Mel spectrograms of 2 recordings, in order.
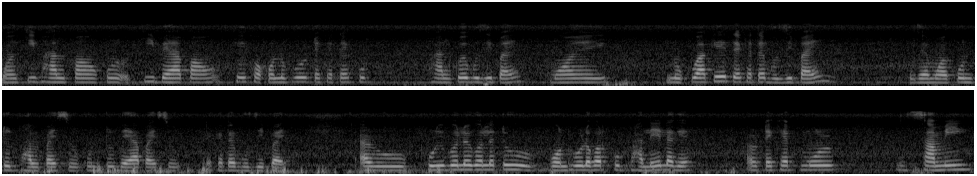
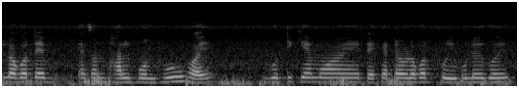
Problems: constant background noise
